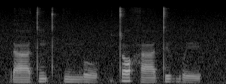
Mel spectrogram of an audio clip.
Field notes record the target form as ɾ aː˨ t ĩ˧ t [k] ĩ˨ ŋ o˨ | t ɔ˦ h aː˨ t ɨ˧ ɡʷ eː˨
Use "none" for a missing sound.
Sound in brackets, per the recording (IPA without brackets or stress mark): k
